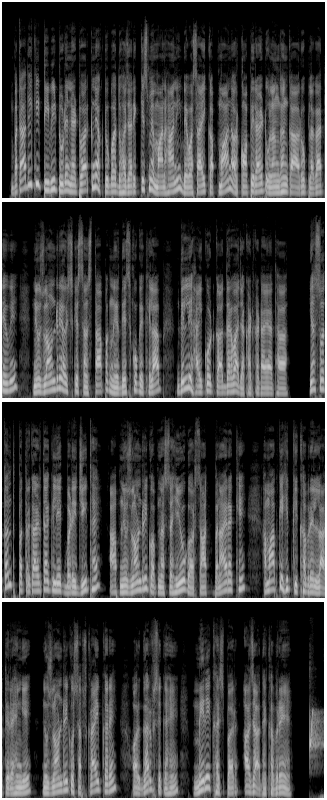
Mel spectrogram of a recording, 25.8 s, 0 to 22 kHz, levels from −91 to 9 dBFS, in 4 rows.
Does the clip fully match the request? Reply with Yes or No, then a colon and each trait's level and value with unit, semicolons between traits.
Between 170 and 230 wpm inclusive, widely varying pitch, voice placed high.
No: average, 175 wpm; wide, 6.3 semitones; low, 135 Hz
